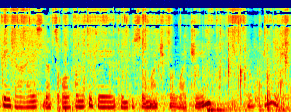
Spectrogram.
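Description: Cardboard rustles and taps under a person's hands.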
